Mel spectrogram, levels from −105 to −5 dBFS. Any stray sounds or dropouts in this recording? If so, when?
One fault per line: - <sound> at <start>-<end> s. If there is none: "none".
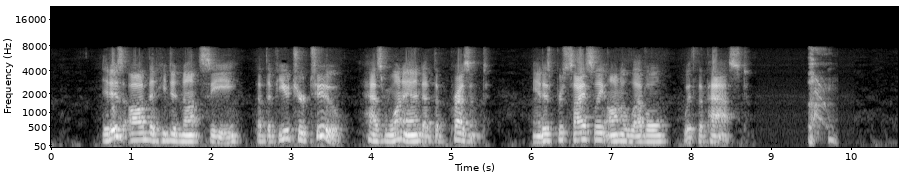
- cough at 9.4-9.8 s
